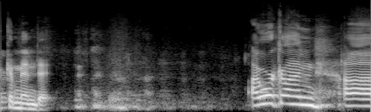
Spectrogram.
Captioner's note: audience chuckles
